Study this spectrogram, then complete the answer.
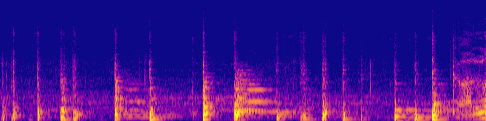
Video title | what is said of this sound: ASMR Tapping On A Metal Tin, Got Lovely Sounds From It | got a lovely sound doesn't it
